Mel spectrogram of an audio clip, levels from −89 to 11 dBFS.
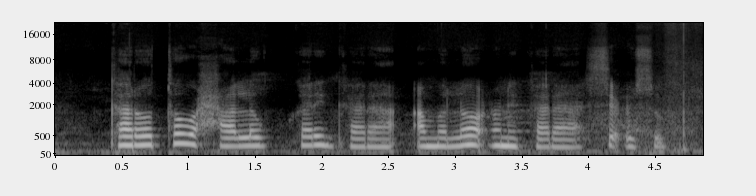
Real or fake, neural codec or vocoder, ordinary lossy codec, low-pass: real; none; none; none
